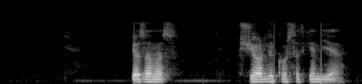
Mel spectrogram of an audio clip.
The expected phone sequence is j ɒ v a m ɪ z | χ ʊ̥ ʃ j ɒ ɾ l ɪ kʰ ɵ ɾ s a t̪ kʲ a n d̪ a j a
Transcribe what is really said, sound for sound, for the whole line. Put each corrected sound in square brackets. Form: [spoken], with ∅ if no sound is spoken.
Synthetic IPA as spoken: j ɒ [z] a m ɪ z | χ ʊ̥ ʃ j ɒ ɾ l ɪ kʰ ɵ ɾ s a t̪ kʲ a n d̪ [e] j a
